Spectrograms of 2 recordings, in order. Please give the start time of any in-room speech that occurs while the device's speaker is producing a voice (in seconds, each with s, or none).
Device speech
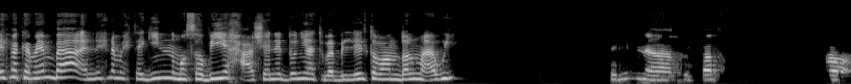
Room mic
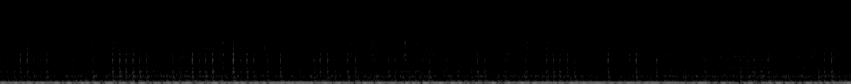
none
